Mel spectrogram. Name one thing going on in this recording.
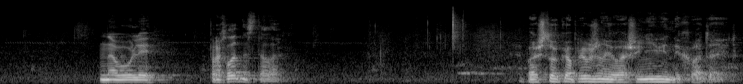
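An older man speaks with indignation, close by.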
